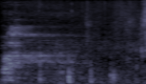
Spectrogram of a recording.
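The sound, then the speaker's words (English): A tired puppy snuffles and sniffs in short, soft bursts, starting with a faint thin whine, then a few quick nasal snorts spaced irregularly. No one speaks. “He's just being a baby. He's tired.”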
